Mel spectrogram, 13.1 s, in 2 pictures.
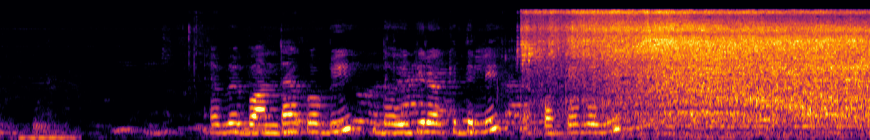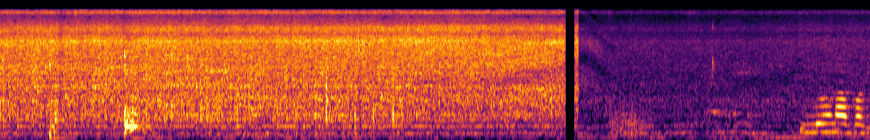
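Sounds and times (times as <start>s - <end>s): cabbage sizzling in hot oil: 3.9s - 13.0s.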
